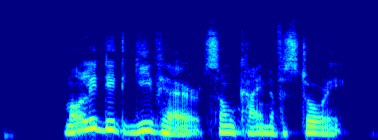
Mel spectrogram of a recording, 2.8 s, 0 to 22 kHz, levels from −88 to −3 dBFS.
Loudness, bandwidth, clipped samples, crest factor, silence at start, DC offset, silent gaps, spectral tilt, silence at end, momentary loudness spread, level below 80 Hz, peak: -43 LUFS; 13 kHz; under 0.1%; 16 dB; 0.5 s; under 0.1%; none; -5.5 dB/octave; 0.3 s; 5 LU; -76 dBFS; -28 dBFS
